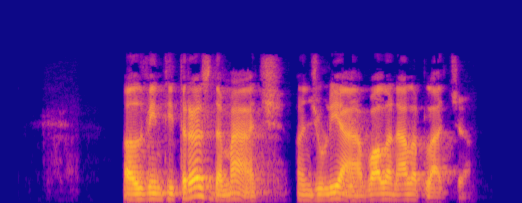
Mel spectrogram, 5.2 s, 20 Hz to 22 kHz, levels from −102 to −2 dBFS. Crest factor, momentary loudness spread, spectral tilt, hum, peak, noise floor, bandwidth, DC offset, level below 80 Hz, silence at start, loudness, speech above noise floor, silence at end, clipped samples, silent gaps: 18 dB; 12 LU; -5.5 dB/octave; none; -2 dBFS; -63 dBFS; 7.6 kHz; under 0.1%; -58 dBFS; 1.25 s; -18 LUFS; 45 dB; 0.55 s; under 0.1%; none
